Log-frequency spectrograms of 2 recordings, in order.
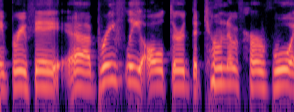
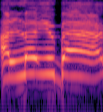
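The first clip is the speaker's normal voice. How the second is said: really bad fake Latin American accent, pitched up; 8 semitones higher than usual. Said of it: "that's that's really bad".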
